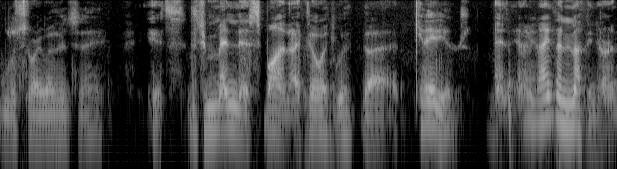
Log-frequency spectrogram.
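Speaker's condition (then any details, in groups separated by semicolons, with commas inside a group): Parkinson's disease; onset involuntary pinky movement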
